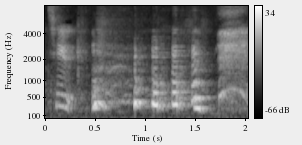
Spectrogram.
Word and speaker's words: toque: Okay, toque. And it is toque. That is how you say it.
